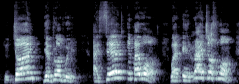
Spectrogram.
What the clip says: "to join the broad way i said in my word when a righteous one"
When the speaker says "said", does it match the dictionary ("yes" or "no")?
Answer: yes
